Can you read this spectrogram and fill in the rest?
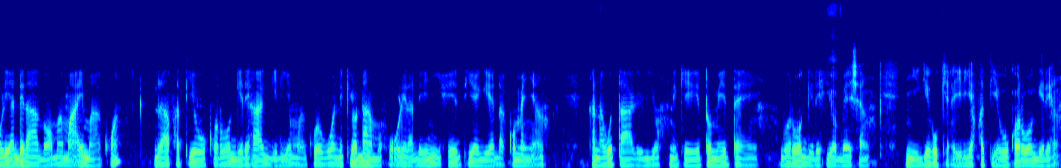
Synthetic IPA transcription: oɾeadeɾaðɔmama̰ʔemakwa | deɾafatiɛɣokʰɔɾwɔɡeɾeɦaɡiɾiemwɛkwɔɣwɔnekeɔdamoho̰ːɾeɾandeɲihetiɛɣeɛdakomɛɲa̰ | kanaɣotaɾeɾiɔnekeɣetometɛ | ŋɡɔɾwɔɡeɾehiɔβɛʃaɲiːɡeɣokʰeɾa̰ḭɾiafatiɛɣokɔɾwɔɡeɾeha̰

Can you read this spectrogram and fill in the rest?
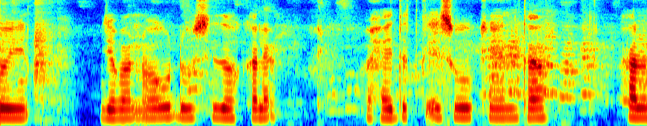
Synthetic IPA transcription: ɔːjɪn | d͡ʒɐβanɔːʊɖʊwsɪðɔːkʰɐlɛ | wɑħɑjd̪ɐd̪kʰɐɪsʊɡʊkʰɛːnt̪ʰaː | hɐl

